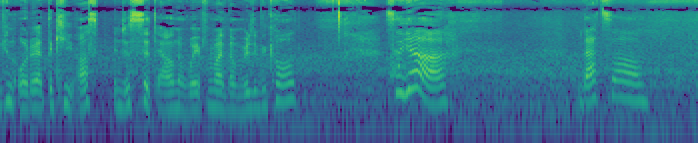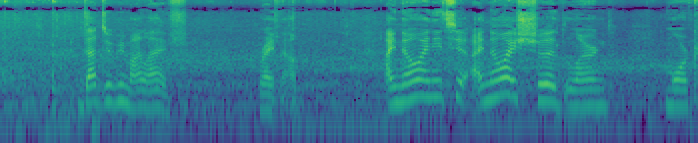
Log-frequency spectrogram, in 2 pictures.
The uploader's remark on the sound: Come along with us as we roam around our neighborhood on a whim. The audio is recorded via my iPhone so you might hear us and the world around us. Back in Texas.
